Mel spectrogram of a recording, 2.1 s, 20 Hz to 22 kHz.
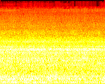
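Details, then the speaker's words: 1963 Mayfair TR-65 four-transistor reel-to-reel tape recorder after repair, cleaning and erased tape, volume fully up: only a faint, even hiss with no hum, crackle or pops; normal amplifier hiss. "and so it's pretty quiet now and just barely hear the amplifier with the volume turned all the way up"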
